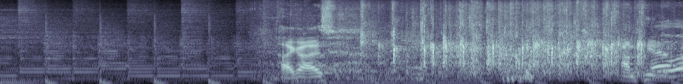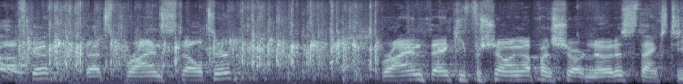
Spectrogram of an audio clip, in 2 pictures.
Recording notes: In front of a live audience at South by Southwest.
